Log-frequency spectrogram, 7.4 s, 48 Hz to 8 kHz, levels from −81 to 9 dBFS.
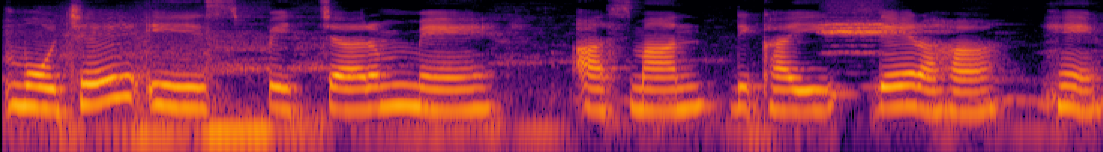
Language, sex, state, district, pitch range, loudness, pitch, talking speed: Hindi, female, Madhya Pradesh, Dhar, 195-225 Hz, -15 LUFS, 210 Hz, 75 wpm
